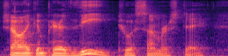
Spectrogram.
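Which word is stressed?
thee. The stress falls on the word thee. This person, not someone else, is compared. "shall I compare you to the summer's day or someone else"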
